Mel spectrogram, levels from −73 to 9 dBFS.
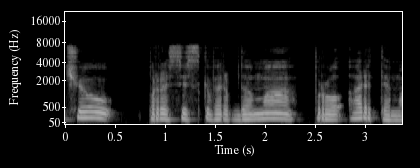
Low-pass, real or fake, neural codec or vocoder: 7.2 kHz; fake; codec, 16 kHz, 16 kbps, FreqCodec, smaller model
